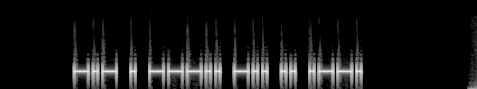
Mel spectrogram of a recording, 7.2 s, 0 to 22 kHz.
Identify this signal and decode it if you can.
Morse code, heard as a keyed tone, about 20 wpm, 700 Hz. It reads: KE8DIP
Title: Speed Racing - USA 2x3 Call Signs 17wpm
